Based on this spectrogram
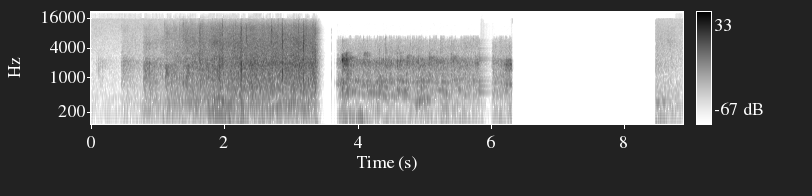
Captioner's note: applause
